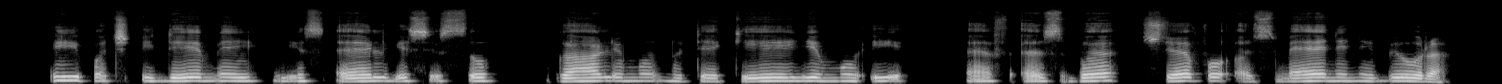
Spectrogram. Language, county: Lithuanian, Utena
